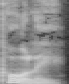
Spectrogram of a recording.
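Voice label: "poorly", British English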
